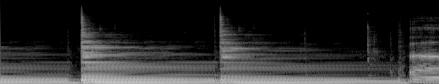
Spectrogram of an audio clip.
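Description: A sustained low open D string note on a guitar in open tuning rings out, plucked again twice so each attack restarts the steady tone, clear and close with no talking.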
